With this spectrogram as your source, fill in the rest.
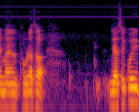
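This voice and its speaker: The speaker has a Punjabi accent. The tone is dark and mellow. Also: man. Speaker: translator and author. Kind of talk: seminar talk. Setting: seated at seminar panel. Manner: halting.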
